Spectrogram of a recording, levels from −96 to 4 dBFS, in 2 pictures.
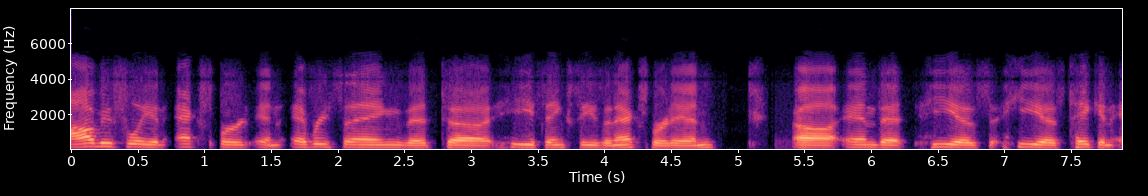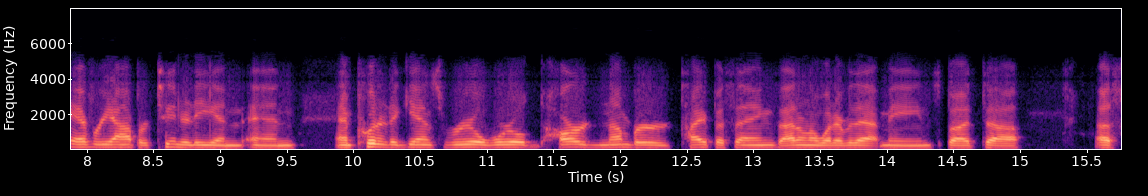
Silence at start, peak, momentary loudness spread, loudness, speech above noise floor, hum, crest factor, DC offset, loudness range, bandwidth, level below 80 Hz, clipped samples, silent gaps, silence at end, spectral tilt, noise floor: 0 s; -2 dBFS; 7 LU; -20 LUFS; 33 dB; none; 18 dB; under 0.1%; 2 LU; 5.2 kHz; -56 dBFS; under 0.1%; none; 0.05 s; -11.5 dB/octave; -52 dBFS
